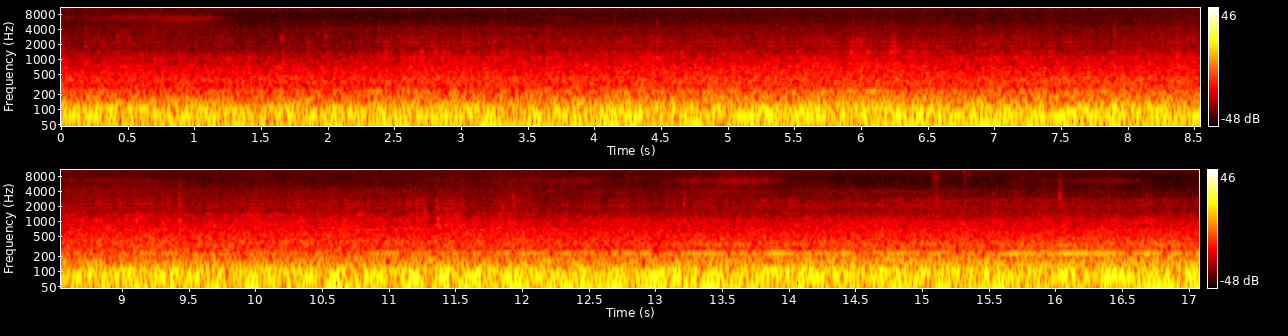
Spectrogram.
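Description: Steady low rumble of a car's engine and tyres at low speed, heard from inside the cabin, with a faint engine hum coming in during the second half as the car speeds up.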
